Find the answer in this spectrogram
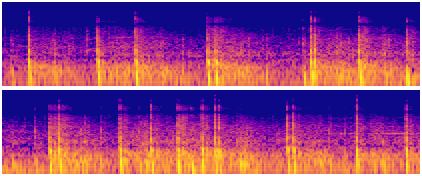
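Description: Aerial firework shells bursting in a rapid, irregular series of sharp bangs, about two a second, with rumbling echoes between them.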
